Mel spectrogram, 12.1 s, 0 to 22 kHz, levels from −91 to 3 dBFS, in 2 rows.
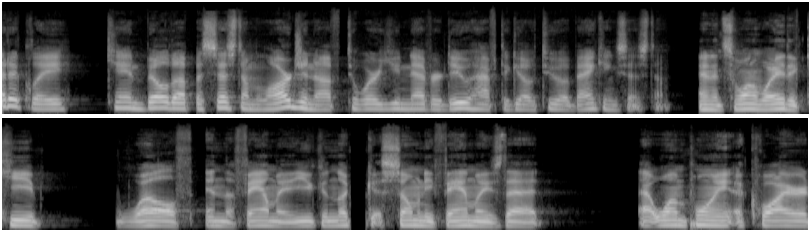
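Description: At 8.66 s the speech just cuts out, dead silence for about 120 ms, until 8.78 s. That's a playback stall: the output had nothing to play for a moment, most likely because the player's buffer ran dry or its audio thread got held up. It's short, but it lands mid-flow, so you hear a clear hole rather than a natural pause, and then the speech resumes.

Right after that, from 8.78 s to about 9.96 s, you get time-compressed catch-up. The player is clawing back the time it lost by snipping out tiny slices and cross-fading over the joins, so the speech runs about 1.1 times faster for just over a second. Pitch stays where it should, but the delivery sounds a bit rushed.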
